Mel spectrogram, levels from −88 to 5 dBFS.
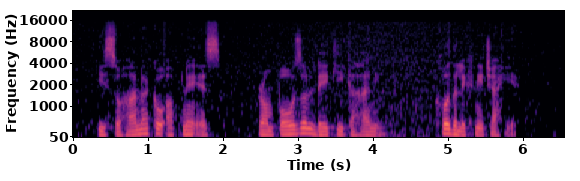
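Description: A speech recording in which, from start to finish, pauses fall to near silence dotted with twinkling specks. That is overdone noise removal: a noise reducer set too hard cuts individual frequency bands near its noise estimate, taking quieter voice detail with them.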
